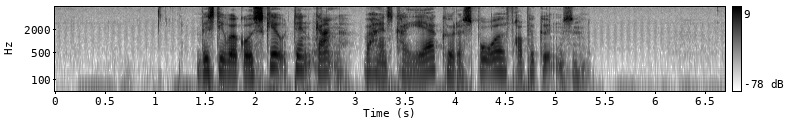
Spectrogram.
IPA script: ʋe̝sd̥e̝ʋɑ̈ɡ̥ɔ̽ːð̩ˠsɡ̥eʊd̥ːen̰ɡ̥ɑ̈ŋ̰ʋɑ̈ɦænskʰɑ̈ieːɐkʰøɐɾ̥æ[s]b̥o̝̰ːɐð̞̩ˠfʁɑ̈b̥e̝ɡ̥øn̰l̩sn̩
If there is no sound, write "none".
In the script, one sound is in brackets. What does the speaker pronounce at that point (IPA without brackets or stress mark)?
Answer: s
